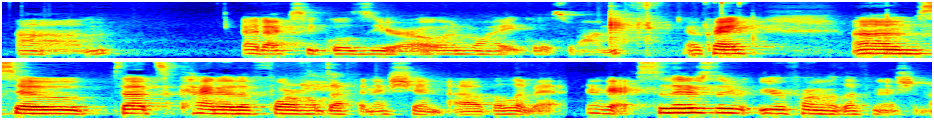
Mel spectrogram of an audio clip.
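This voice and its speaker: A woman's voice: on the low side, fairly bright tone. A young woman teaching a casual math lesson, chatty and full of ums, with the hiccups. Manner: chatty, many ums, talks to herself while writing. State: has the hiccups. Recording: echoey room.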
